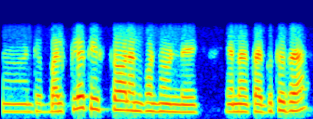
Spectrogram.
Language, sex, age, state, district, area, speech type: Telugu, female, 45-60, Andhra Pradesh, Krishna, rural, conversation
